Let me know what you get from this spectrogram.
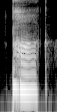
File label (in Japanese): "バーカ" 強く 近 右, ASMR; マゾオスのあなたに敗北射精の快楽を叩き込む音声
